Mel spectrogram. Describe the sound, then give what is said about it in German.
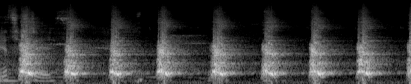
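A dog in search training barks steadily and repeatedly, about nine sharp, evenly spaced barks at a regular rhythm, loud, with no talking over it. “Dass sie also, wenn sie später am Wald jemanden findet, sich daneben legt und bellt und nicht da drauf rennt.”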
